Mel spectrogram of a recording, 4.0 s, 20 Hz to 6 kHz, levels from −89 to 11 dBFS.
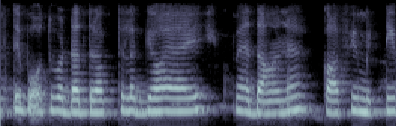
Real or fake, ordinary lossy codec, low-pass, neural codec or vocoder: real; none; 5.4 kHz; none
